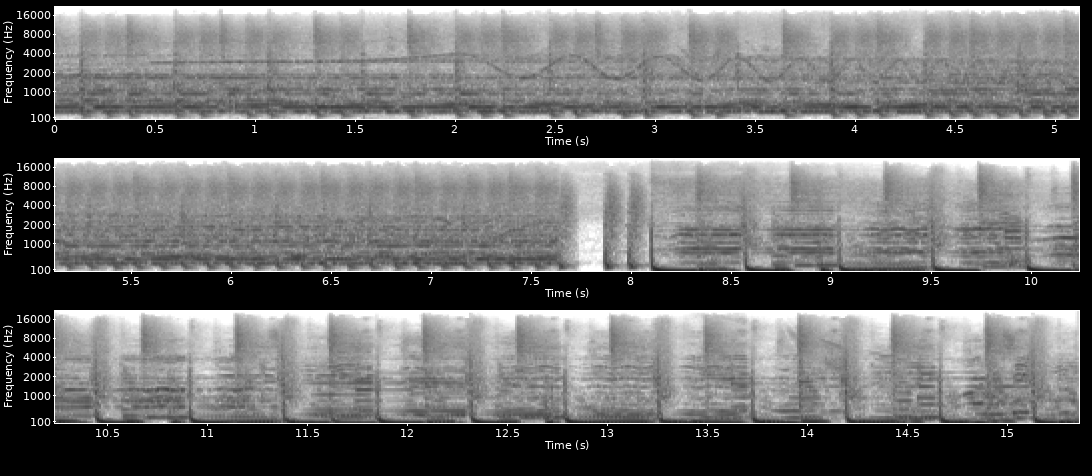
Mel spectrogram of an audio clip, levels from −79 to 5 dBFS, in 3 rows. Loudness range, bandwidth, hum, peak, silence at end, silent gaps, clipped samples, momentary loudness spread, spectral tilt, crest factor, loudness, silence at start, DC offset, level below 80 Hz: 2 LU; 19 kHz; none; -2 dBFS; 0 s; none; under 0.1%; 2 LU; -4 dB/octave; 14 dB; -17 LUFS; 0 s; under 0.1%; -20 dBFS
